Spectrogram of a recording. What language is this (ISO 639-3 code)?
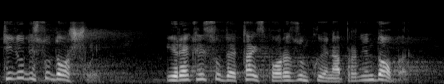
srp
